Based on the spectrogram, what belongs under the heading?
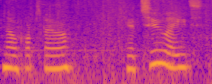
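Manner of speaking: ordinary talk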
